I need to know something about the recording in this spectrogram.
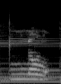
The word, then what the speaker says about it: noms: The nouns in French are called les noms. It's not, MS is not pronounced, it is only no. Les noms.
